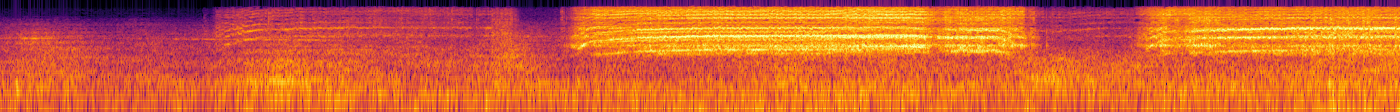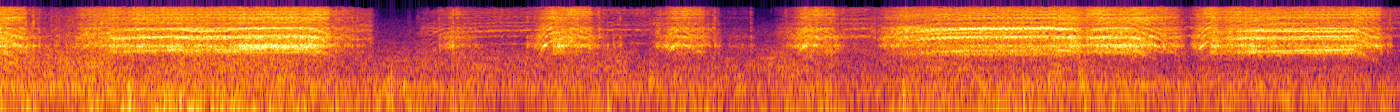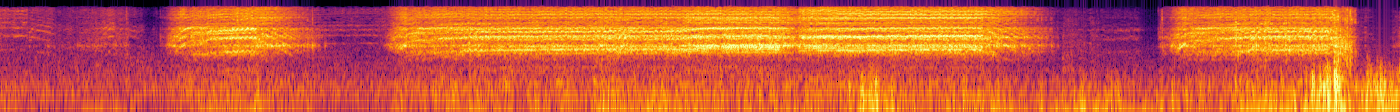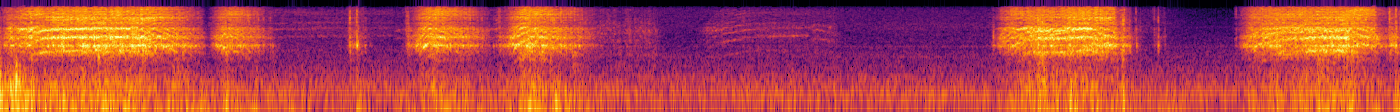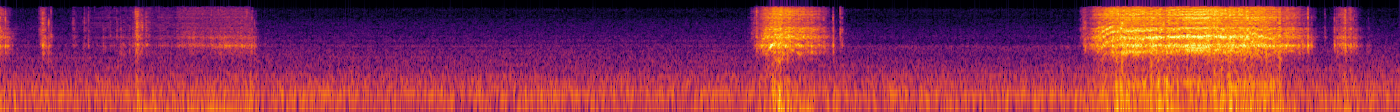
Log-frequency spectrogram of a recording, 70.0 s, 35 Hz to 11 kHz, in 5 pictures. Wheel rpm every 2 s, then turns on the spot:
0, 0, 10, 180, 220, 60, 200, 120, 160, 20, 40, 80, 180, 150, 30, 60, 170, 220, 210, 30, 140, 130, 10, 30, 0, 0, 80, 90, 10, 0, 0, 0, 0, 80, 90.
10-12 18-20 38-40 52-54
